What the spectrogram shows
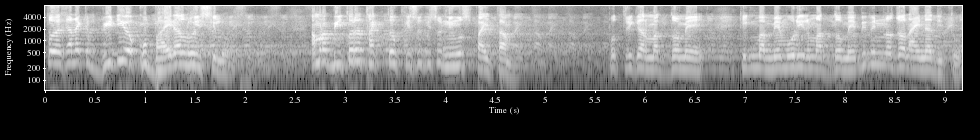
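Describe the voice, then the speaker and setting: A male preacher tells a mocking story that swings to loud outbursts. His voice carries through a roomy, echoing hall. A large crowd is audible behind him. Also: high-pitched, fast. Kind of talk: sermon. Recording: echoey hall with crowd noise.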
